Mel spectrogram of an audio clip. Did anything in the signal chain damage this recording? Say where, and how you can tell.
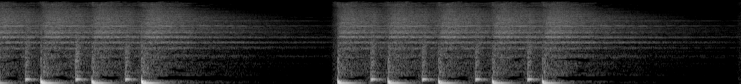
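Yes. The damage sits at the codec stage and runs through the whole music clip. It has the swirly, smeared, hollow quality of generation loss. Attacks are blurred. The texture sounds worse than a single pass at around 96 kbit/s would leave it. This points to a lossy codec such as WMA being decoded and re-encoded many times, likely about seven. Each pass quantises on a shifted frame grid, so noise and spectral holes pile up.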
